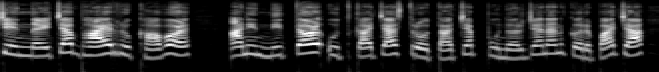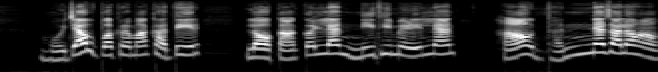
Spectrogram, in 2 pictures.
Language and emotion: Goan Konkani, happy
